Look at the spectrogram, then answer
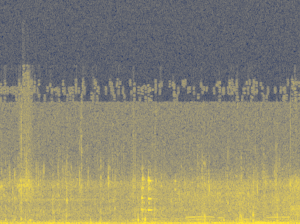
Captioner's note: lapping waves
